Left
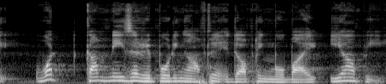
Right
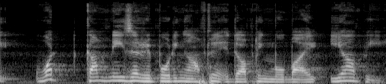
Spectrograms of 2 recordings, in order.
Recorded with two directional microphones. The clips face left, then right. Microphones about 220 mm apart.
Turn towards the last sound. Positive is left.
turn(degrees=50)  # may be behind; listen again after turning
